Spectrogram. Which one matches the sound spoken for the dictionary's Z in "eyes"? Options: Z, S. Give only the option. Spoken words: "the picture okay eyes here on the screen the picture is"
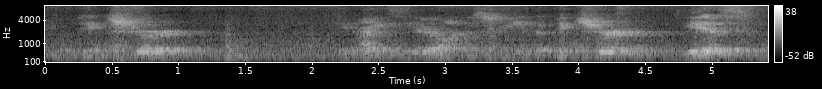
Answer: S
